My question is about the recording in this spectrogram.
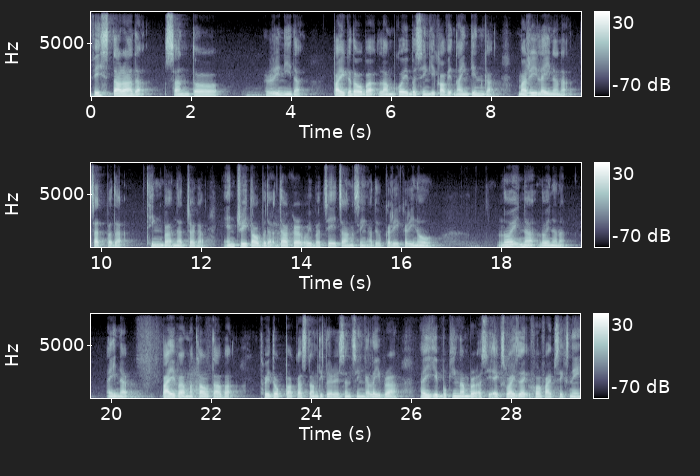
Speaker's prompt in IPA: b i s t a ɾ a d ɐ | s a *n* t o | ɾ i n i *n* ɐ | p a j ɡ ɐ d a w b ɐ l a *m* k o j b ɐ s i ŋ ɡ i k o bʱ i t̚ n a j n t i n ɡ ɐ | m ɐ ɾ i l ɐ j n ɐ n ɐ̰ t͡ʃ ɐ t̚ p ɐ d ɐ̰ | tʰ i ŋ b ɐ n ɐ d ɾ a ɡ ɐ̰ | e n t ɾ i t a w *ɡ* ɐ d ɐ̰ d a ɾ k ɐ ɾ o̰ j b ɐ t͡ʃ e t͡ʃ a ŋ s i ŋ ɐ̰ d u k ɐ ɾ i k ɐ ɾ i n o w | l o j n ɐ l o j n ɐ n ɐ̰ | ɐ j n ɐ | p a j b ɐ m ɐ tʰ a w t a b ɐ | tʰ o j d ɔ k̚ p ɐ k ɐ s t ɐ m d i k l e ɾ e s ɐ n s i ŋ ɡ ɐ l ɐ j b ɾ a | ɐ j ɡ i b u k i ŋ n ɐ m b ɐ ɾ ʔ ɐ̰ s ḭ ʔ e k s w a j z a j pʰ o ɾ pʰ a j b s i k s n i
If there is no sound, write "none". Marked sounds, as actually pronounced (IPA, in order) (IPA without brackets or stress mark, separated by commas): n, d, m, b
